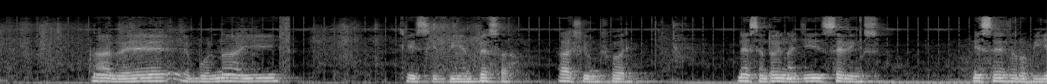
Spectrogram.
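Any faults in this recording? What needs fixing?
Wi-Fi interference runs through the whole speech recording as a steady tick repeating every 102.4 ms, just under ten per second, sitting well below the speech, roughly 25 dB down. A nearby Wi-Fi radio's beacon is being picked up and rectified by the audio circuitry. On a spectrogram it appears as thin, evenly spaced vertical lines spanning a wide frequency range, and on a zoomed waveform as small regular spikes between syllables. Moving the radio away from the audio path and using shielded, properly grounded cabling would prevent it.

AAC compression damage is plainly audible from start to finish. Nothing survives above 9.7 kHz, so the speech sounds dull and closed-in, with a smeared, watery texture. The likely cause is AAC-LC encoding at a low bitrate, around 32 kbps, which forces the encoder to drop the top band and quantise the rest coarsely. 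A spectrogram shows a hard horizontal ceiling at 9.7 kHz. Encoding at a higher bitrate, or keeping an uncompressed master, would prevent it.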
